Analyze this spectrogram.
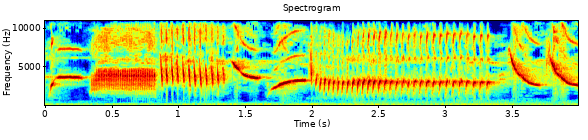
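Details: Canary song meant to rouse a stressed, silent canary into full singing; loud buzzy trills alternate with sweeping upward whistles, over a steady low hum.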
